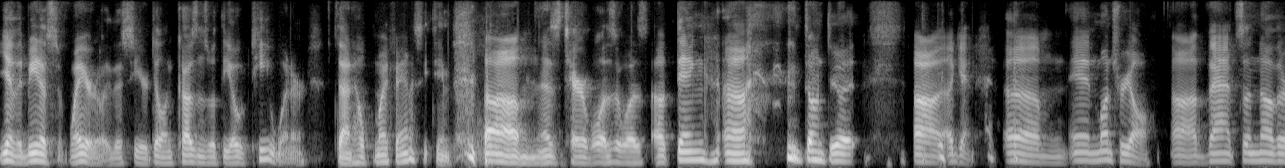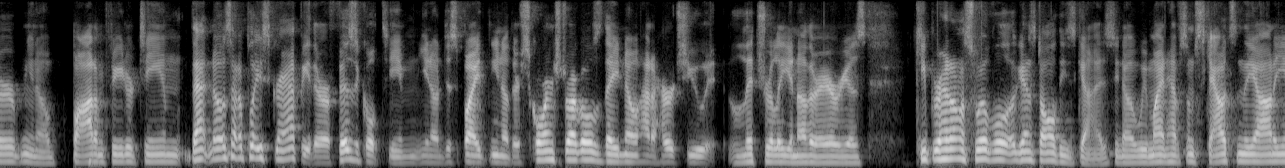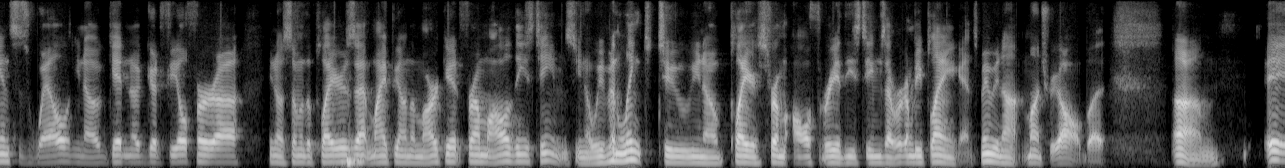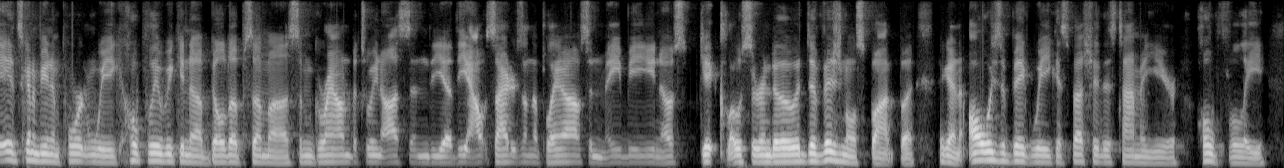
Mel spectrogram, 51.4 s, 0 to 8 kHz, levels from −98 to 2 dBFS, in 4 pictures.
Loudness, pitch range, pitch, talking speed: -22 LUFS, 110-135 Hz, 120 Hz, 230 wpm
